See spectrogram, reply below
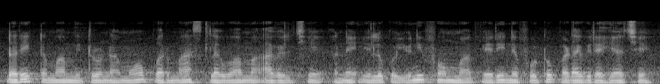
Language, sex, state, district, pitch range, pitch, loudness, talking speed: Gujarati, male, Gujarat, Valsad, 95-100 Hz, 95 Hz, -16 LUFS, 170 wpm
